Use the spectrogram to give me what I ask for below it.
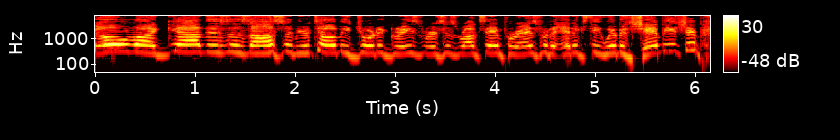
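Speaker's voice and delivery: high, thrilled rush of disbelief; excited. Retold or imitated. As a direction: gush like a fan. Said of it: "My mind was like".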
